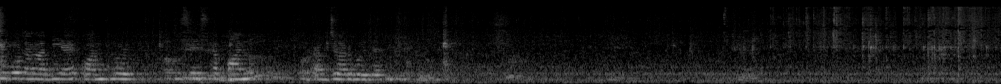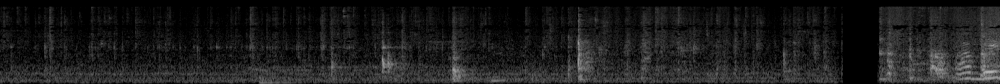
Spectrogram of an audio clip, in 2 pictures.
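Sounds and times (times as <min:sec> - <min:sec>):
food sizzling in oil: 0:06.4 - 0:20.0.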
